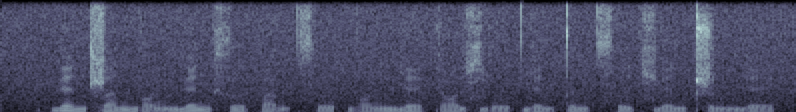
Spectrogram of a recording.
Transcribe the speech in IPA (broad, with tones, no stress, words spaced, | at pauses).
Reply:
pɥɛ˥˨nʂa˨˦nwɑ̰˨˩ŋ n̪ɥɛ˦n xɤ˦pa̰˨˩n t͡sʰɤ˨˦fwɑ˨˦ŋ n̪jɛ˥˨kɑ˥˨ʊ̯ɕjo˨˦ʊ̯t̪jɛ˥˨n t̪ə˥˨nt͡sʰɤ˥˨t͡ɕɥɛ˦n ʈ͡ʂə˥˨nn̪jɛ˥˨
